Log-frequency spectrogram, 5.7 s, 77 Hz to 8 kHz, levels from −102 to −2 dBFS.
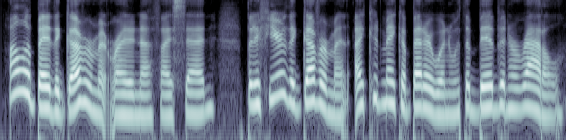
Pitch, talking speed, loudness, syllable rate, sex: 220 Hz, 265 wpm, -19 LUFS, 6.9 syllables/s, female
